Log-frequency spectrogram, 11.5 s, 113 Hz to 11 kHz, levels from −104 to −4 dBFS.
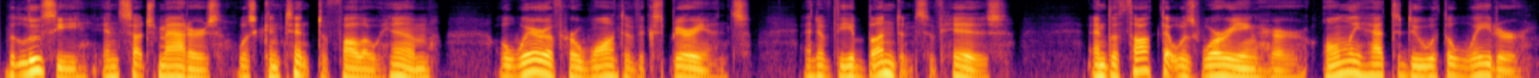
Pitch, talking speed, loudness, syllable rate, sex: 115 Hz, 185 wpm, -19 LUFS, 5.2 syllables/s, male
